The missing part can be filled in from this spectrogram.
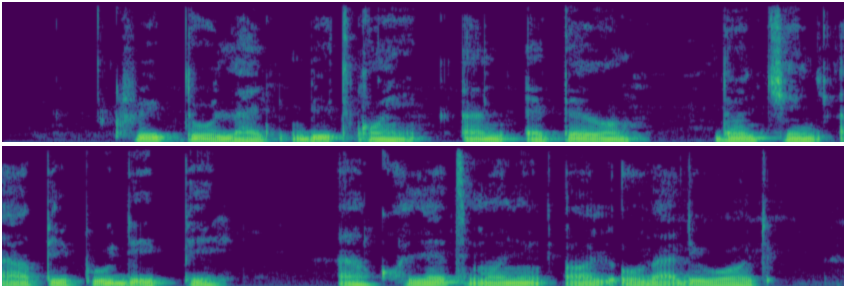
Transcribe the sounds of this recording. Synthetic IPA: kɹip̚tolaɪkbitkɔ̃ɪ̃nãnɛtɛɹɔ̃m | dõnt͡ʃẽnd͡ʒa̰ʊpipuldepe | ãnkʰɔlɛk̚tmɔ̃nḭ̃ɔ̰lo̰va̰diwɔld

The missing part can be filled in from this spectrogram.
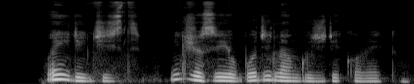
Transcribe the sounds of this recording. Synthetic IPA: wa̰iɾed͡ʒist | mikʃɔsijɔbɔdilãŋɡwed͡ʒdekʰɔɾɛk̚tɔ

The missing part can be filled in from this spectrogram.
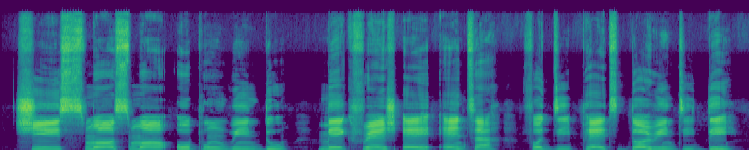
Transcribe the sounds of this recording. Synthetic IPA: ʃismɔlsmɔlopʰũnwĩndo | mekfɹɛʃɛɛ̃ntʰa | fɔdipʰɛtduɹĩndide

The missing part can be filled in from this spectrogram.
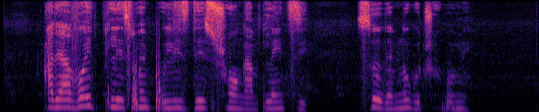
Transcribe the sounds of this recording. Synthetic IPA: adeavɔɪdpʰleswɛ̃npʰolisdestɹɔ̃ŋɡãnplɛ̃nti | sodɛ̃mnoɡotʰɹɔbolmi

